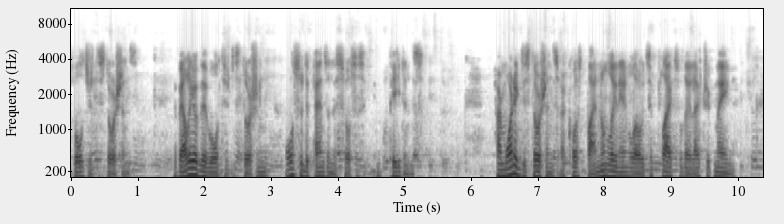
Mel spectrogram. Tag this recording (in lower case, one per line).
speech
